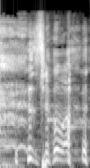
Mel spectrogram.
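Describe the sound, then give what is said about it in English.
A person coughs and clears their throat several times in quick succession, fairly loud, with rough, voiced, throaty bursts. “Can't talk, busy coughing.”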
